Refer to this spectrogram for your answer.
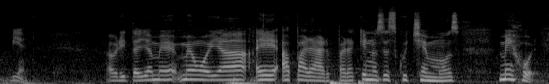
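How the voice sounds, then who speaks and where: A woman with a Bogotá accent, at a medium pitch and a fairly slow pace, with fairly even intonation and long, frequent pauses. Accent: Bogotá (rolo) accent, acquired. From Colombia, Pereira. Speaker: anthropology professor. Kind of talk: lecture. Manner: hesitant, many filler sounds.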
